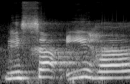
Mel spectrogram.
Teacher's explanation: سین کی سٹی اور عین کو حلق کے درمیانی حصے سے ادا کریں گے، اور عین کے اوپر جب بھی ساکن آ جائے اس کو ہلا کر نہیں پڑھتے، یہاں پر لوگ زیادہ تر اس کو ہلا کر پڑھتے ہیں، حالانکہ یہ غلط ہے۔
